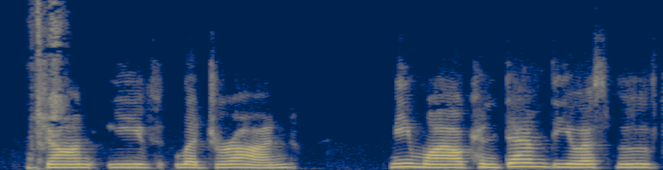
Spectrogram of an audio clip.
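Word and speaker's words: Le Drian: minister jean-yves after now to pronounce this john eve Letran meanwhile condemned the US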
